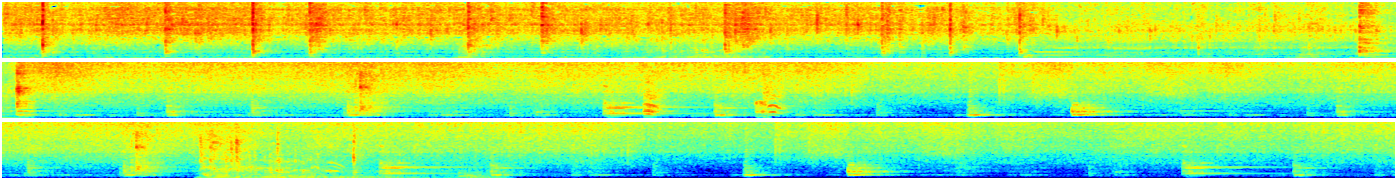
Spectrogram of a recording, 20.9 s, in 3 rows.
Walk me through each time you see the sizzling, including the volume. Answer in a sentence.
You can hear the sizzling from 0.0 to 20.8 s, getting quieter.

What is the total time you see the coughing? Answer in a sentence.
You can hear the coughing for 2 seconds altogether.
